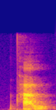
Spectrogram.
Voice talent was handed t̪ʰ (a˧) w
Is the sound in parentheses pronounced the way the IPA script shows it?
no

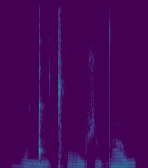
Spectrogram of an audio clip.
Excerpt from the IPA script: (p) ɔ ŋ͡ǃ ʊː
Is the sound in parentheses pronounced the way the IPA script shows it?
no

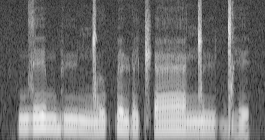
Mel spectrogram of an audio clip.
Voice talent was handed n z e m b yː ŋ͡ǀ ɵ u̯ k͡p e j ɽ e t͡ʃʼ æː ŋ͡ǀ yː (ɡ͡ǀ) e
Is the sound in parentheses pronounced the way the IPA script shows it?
yes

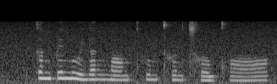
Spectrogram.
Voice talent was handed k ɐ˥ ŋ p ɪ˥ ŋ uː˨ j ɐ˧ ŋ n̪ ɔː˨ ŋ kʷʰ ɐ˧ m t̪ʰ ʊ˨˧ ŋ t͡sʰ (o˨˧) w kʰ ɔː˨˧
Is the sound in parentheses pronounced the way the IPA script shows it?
no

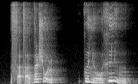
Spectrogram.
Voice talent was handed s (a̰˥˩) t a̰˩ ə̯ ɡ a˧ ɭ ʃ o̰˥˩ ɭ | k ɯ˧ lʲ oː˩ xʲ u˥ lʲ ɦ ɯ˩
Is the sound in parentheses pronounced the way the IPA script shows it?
no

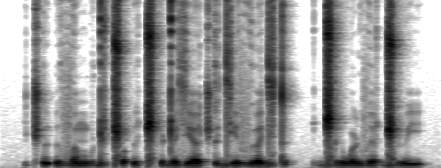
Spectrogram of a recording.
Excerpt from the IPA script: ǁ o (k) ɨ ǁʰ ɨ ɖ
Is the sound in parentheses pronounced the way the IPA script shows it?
no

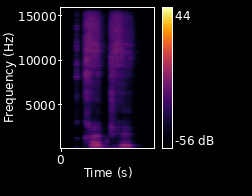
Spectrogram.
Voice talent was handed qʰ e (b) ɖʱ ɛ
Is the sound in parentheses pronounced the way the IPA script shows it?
yes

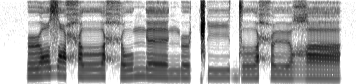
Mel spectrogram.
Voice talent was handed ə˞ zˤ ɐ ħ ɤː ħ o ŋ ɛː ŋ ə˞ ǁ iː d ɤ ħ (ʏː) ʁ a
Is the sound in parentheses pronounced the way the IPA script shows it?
yes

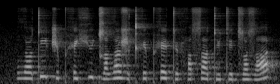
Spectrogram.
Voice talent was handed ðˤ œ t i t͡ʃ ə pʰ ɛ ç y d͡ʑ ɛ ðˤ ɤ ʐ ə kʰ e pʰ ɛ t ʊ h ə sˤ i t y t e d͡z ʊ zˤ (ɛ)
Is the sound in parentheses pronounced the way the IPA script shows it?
yes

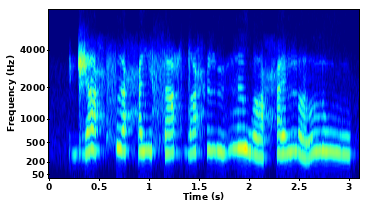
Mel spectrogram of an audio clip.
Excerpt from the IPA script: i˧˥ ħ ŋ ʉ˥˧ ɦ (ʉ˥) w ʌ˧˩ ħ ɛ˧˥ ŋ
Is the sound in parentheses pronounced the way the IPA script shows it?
no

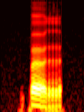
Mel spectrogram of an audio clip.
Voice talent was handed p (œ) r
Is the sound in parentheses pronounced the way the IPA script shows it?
yes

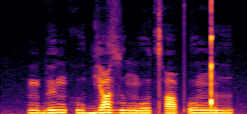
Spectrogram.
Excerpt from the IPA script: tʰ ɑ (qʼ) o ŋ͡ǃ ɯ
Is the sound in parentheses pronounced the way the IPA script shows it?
no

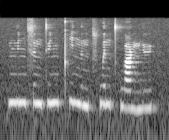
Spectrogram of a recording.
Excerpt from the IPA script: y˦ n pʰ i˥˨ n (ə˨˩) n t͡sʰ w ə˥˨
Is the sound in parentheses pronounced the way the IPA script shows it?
yes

